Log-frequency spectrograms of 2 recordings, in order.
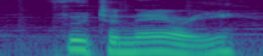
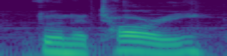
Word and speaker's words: Futanari: It's called My Agent is a Futanari, which I think I mispronounce sometimes as Funatari.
